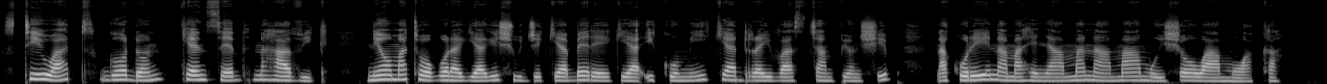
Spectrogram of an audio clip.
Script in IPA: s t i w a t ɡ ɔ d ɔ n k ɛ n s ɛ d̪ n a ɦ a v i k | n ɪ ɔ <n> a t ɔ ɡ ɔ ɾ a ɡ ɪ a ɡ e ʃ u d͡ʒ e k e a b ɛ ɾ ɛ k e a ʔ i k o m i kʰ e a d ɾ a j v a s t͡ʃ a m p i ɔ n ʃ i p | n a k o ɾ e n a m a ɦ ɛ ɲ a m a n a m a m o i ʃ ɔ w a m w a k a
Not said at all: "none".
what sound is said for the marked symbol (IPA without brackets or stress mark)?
m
